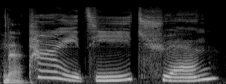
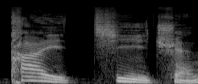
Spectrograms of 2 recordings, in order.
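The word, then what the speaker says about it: 太极: 그걸 바로 태극권이라고 하는데요 태극인네 중국 식으로는 우리가 어떻게 표현할 수 있냐면 타이지 타이치 한번 더 타이지 타이지네 태극권을 하는 분들도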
